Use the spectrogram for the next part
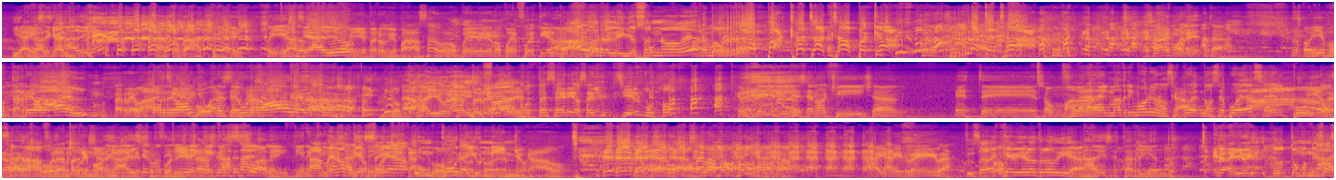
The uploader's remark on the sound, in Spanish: El Cuido Podcast LIVE. Nos fuimos para #TACOS e hicimos un LIVE.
